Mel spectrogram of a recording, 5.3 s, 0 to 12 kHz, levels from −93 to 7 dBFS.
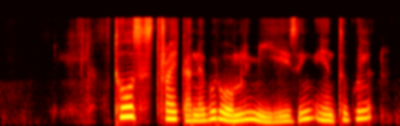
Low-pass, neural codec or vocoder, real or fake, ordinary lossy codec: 7.2 kHz; codec, 16 kHz, 0.7 kbps, FocalCodec; fake; none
